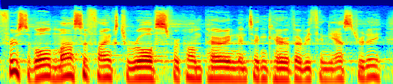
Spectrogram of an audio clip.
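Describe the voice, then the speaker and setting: Speaking at a very fast pace, a man talks with a Northern Irish accent. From Northern Ireland. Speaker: conference host. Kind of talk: conference hosting. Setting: conference hall with audience. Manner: casual, friendly.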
